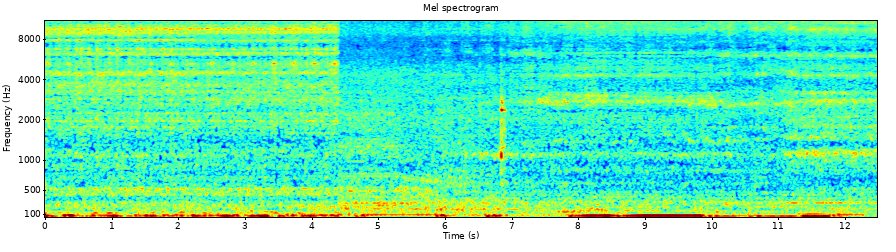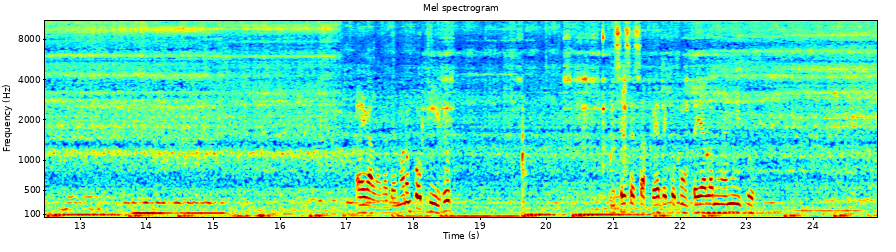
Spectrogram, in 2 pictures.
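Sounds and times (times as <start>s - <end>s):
car engine running: 3.6s - 22.1s
stone grinding brake disc: 5.8s - 24.9s.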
